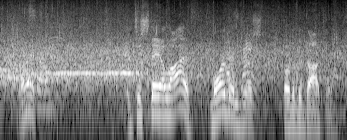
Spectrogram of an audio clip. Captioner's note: cheers and applause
